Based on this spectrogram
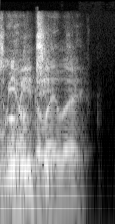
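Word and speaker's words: Uiagalelei: I think it's Weon Delele. – Okay, whatever that was. – It's weird. There's no N in the name, but there's like a N in how you say it. It doesn't make much sense.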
